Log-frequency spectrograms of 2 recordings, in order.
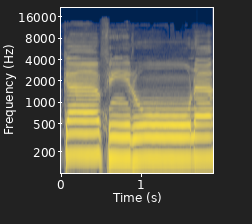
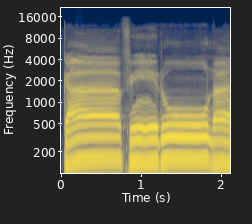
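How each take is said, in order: The two takes are said the same way.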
